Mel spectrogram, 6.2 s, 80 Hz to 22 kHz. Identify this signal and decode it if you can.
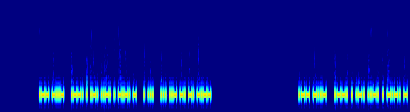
Morse code, heard as a keyed tone, about 64 wpm, 700 Hz. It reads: WX PERFECT ES SUNNY WX PERFECT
